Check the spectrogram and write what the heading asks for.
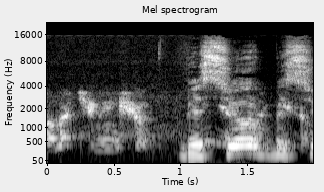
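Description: Speech only: men talking, with a thinner, quieter voice at first and a louder, fuller male voice taking over about a second in.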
